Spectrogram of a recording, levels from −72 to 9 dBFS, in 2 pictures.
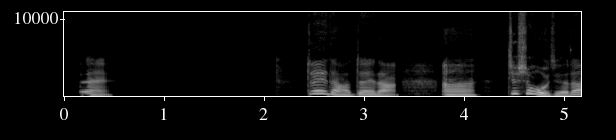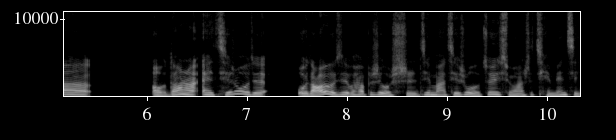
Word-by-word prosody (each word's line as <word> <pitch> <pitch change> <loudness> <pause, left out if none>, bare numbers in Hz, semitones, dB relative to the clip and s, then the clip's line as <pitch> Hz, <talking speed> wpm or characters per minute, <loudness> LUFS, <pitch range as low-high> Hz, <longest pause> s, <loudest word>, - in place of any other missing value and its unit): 对。 200 -3 -3 1.9
对 375 +2 +3
的， 255 - +1
对 230 +3 +1
的， 185 -6 +1 0.4
呃， 215 -2 0 0.3
就 370 - 0
是 370 +2 +2
我 255 - +5
觉 180 0 -1
得， 255 -1 +2 0.6
哦， 190 -3 +1
当 230 +10 +3
然 270 -3 +5
哎， 255 -1 +1
其 240 +3 -4
实 275 - -2
我 325 -4 +1
觉 245 - -1
得 - - 0 0.3
哦， - - 0
《老 185 - +8
友 275 - +4
记》 245 0 0
它 225 0 0
不 235 - -8
是 245 - -3
有 225 - +2
10 170 -2 -5
季 240 +10 -4
吗？ 205 -3 -1
其 210 +1 -2
实 245 - -3
我 215 -8 0
最 265 +10 -2
喜 240 -7 -6
欢 170 0 -3
是 215 - -13
前 175 - -7
面 200 +9 -2
几 175 -8 -4
225 Hz, 230 characters per minute, -26 LUFS, 190-255 Hz, 1.9 s, 老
